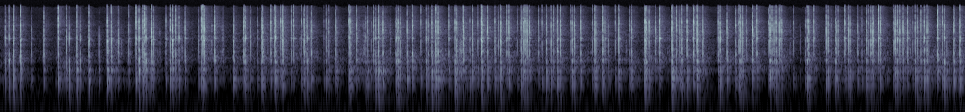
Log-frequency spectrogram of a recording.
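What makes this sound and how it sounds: Long nails tap and scratch quickly over the sides and face of a hollow, light blue rectangular plastic food storage container. The result is a dense stream of dry, hollow clicks and scrapes with almost no low end and a bright edge, each tap dying away at once.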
